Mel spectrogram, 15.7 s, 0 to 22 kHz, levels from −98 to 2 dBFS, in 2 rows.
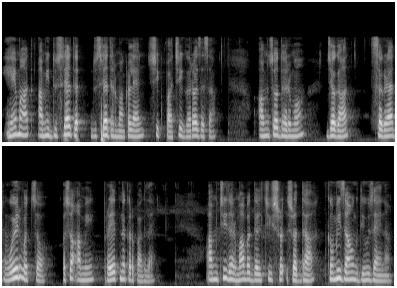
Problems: none marked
